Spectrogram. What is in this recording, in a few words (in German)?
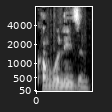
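"kongolesin", German; pronunciation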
